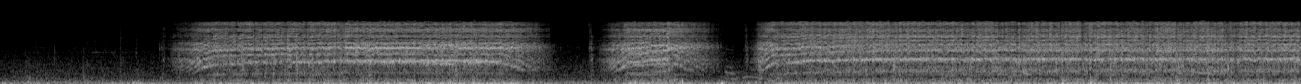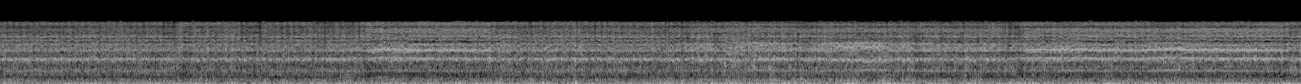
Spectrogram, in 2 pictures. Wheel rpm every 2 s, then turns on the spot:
0, 120, 100, 50, 150, 160, 160, 160, 160, 160, 160, 160, 160.
none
